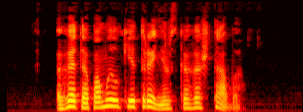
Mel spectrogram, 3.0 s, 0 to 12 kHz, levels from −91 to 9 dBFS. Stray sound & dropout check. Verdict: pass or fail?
pass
